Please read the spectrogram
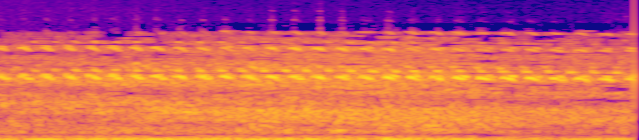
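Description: A common goldeneye duck (Bucephala clangula), also called the whistler, calls in a rapid, steady stream of buzzy, whistling notes that carries on without pause, fairly loud over a low background rumble.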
